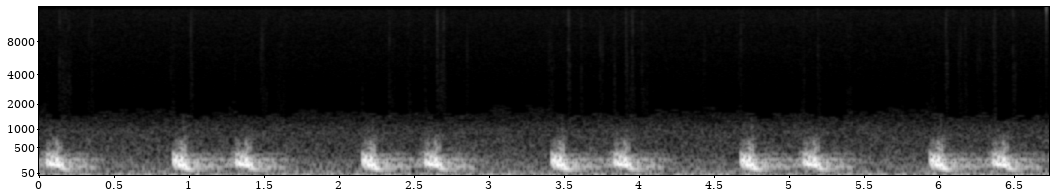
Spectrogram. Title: HEARTBEAT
